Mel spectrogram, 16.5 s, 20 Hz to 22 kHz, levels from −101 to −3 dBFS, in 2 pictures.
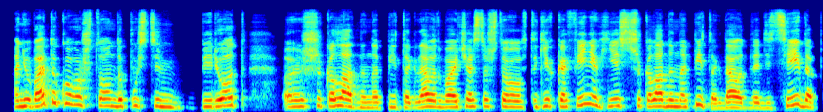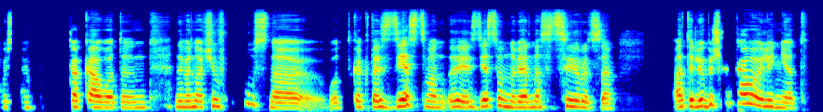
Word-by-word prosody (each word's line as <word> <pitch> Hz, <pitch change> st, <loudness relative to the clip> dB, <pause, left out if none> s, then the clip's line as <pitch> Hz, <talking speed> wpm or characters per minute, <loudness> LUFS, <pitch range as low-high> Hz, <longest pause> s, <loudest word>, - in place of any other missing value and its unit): А -, -, +1 dB
не 240 Hz, -, +4 dB
бывает 240 Hz, +7 st, +4 dB
такого, 335 Hz, -5 st, 0 dB
что 280 Hz, -3 st, -5 dB
он, 245 Hz, -1 st, -1 dB
допустим, 235 Hz, -5 st, -2 dB, 0.2 s
берёт, 245 Hz, +5 st, +2 dB, 0.4 s
э, 220 Hz, +2 st, -1 dB
шоколадный 235 Hz, -4 st, +1 dB
напиток? 185 Hz, 0 st, -5 dB
Да, 210 Hz, +3 st, +4 dB
вот 220 Hz, -, +2 dB
бывает 210 Hz, 0 st, +3 dB
часто, 230 Hz, +1 st, -1 dB
что 220 Hz, -3 st, -1 dB
в -, -, -13 dB
таких 235 Hz, +2 st, -5 dB
кофейнях 265 Hz, +5 st, 0 dB
есть 245 Hz, +1 st, -3 dB
шоколадный 235 Hz, -1 st, +2 dB
напиток. 220 Hz, -, -2 dB
Да, 195 Hz, +1 st, +3 dB
вот 180 Hz, 0 st, 0 dB
для 180 Hz, 0 st, -4 dB
детей, 180 Hz, -, -1 dB
допустим, 195 Hz, -2 st, -5 dB, 0.3 s
какао, 215 Hz, -2 st, +3 dB
вот, 190 Hz, 0 st, 0 dB
эн 195 Hz, 0 st, -6 dB, 0.2 s
наверно, 210 Hz, 0 st, -1 dB
очень 235 Hz, +4 st, -1 dB
вкусно, 300 Hz, -, -8 dB
э, 175 Hz, -1 st, -2 dB
вот 180 Hz, +1 st, -9 dB
как-то 215 Hz, 0 st, -1 dB
с 200 Hz, -, -4 dB
детством, 210 Hz, -2 st, +3 dB
э, 210 Hz, -2 st, +3 dB
с -, -, -8 dB
детством, 235 Hz, +1 st, +3 dB
наверно, 195 Hz, 0 st, +2 dB
ассоциируется? 200 Hz, -4 st, -1 dB, 0.6 s
А 210 Hz, -, +1 dB
ты 235 Hz, 0 st, +5 dB
любишь 235 Hz, +7 st, +2 dB
какао 340 Hz, -4 st, +3 dB
или 230 Hz, -2 st, +3 dB
нет? 180 Hz, -4 st, -5 dB
220 Hz, 180 wpm, -24 LUFS, 195-240 Hz, 0.6 s, ты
